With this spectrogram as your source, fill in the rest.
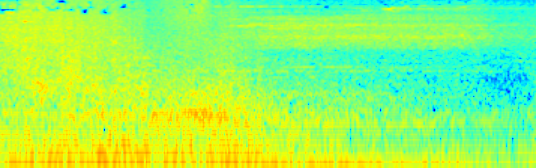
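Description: A triumphant fanfare of music plays.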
